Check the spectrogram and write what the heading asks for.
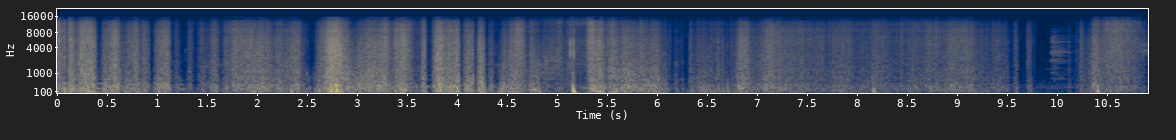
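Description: Rustling, rubbing and bumping handling noise close to a phone's microphone: irregular scrapes and knocks as the device is moved about.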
